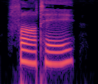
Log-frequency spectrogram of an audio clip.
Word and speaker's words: Farte: He pronounces his name Farte with a great French stress on the last syllable.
